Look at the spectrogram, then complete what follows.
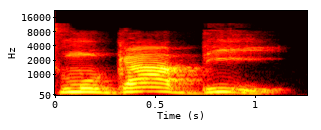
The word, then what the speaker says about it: Mugabi: So Mugabi, it's Mugabi. Pronounce my damn name right, or at least try.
